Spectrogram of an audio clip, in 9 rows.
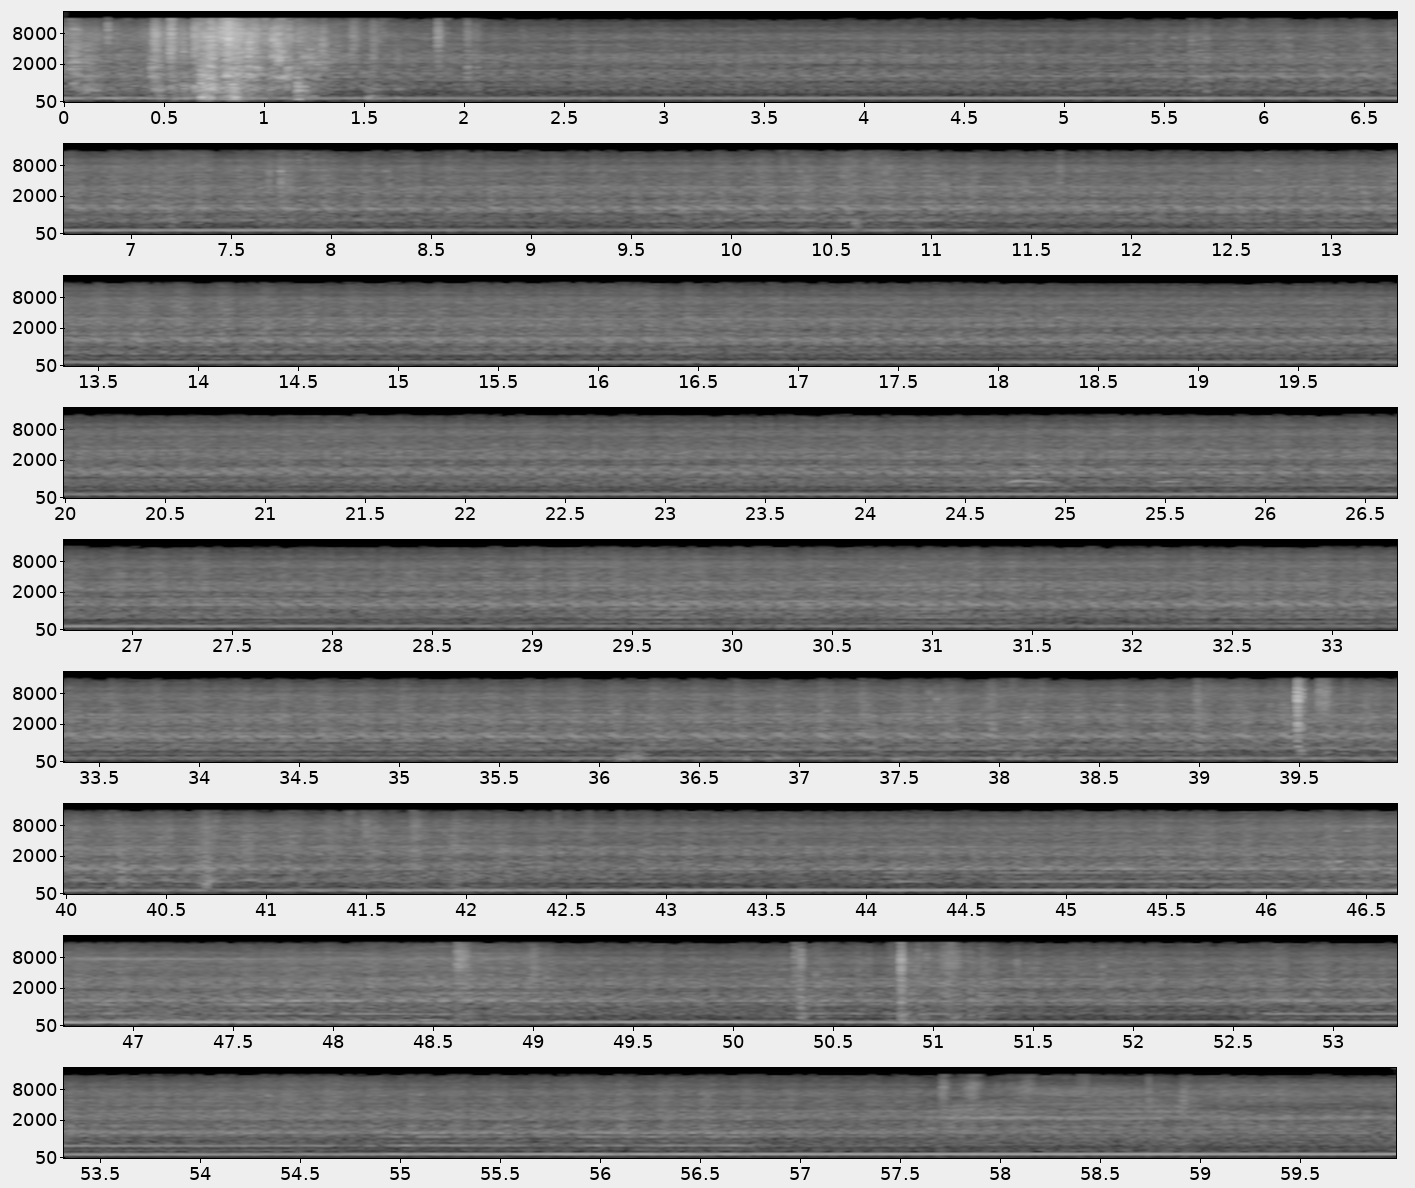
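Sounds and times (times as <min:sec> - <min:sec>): tractor engine idling: 0:00.0 - 0:59.9.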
